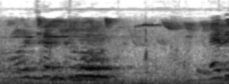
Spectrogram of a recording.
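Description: Small birds chirping, with a louder, pitched, voice-like call lasting about a second near the start.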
